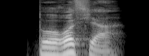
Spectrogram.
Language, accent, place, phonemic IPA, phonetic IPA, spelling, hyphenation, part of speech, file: German, Germany, Berlin, /boˈrʊsi̯a/, [boˈʁʊsi̯a], Borussia, Bo‧rus‧sia, proper noun, De-Borussia.ogg
- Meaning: 1. Borussia (national personification of Prussia) 2. ellipsis of Borussia Mönchengladbach, football club in Germany 3. ellipsis of Borussia Dortmund, football club in Germany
